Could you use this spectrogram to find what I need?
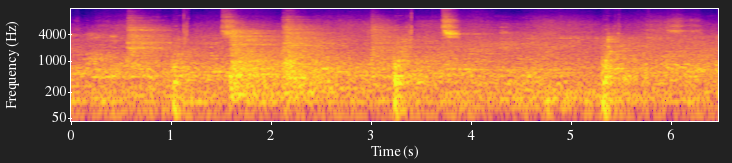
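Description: Weight plates on a leg press machine clank and thud.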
